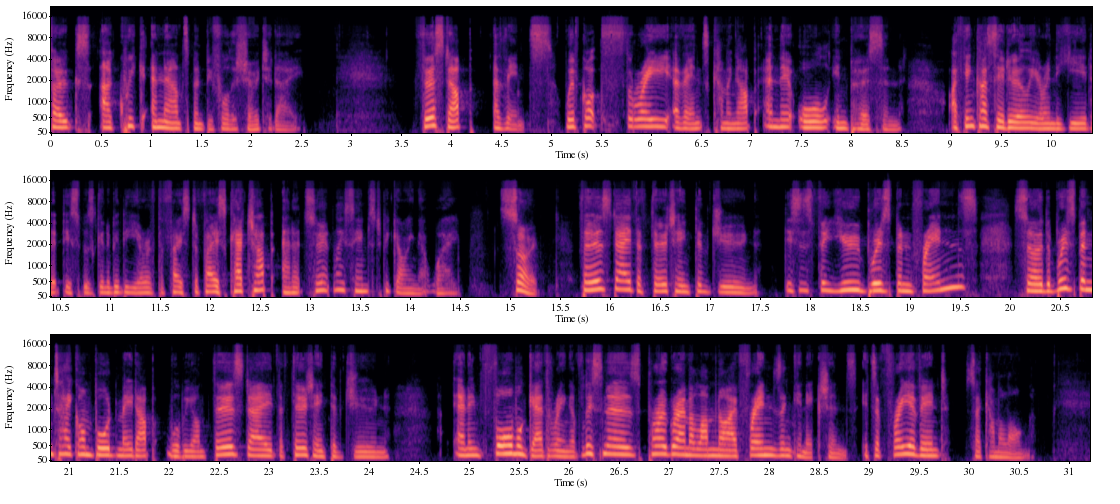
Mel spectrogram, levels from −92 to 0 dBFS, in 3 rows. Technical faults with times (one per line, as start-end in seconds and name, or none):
0.00-31.22 Opus voice compression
